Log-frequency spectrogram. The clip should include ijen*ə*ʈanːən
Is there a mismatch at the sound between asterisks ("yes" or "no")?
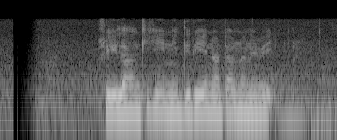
yes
